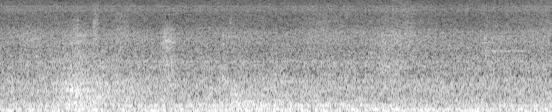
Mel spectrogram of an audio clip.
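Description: A snooker ball is set down on the cloth of a table.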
